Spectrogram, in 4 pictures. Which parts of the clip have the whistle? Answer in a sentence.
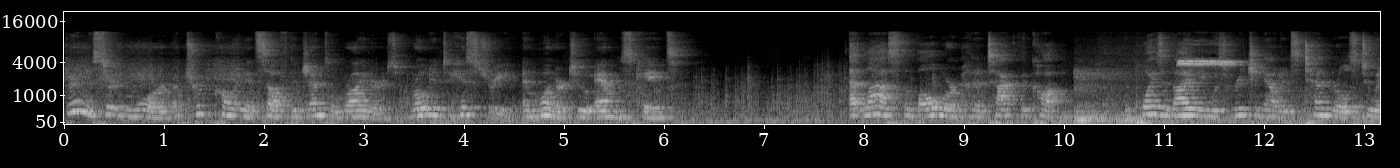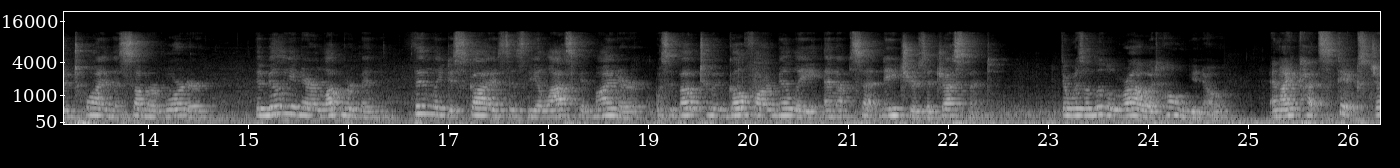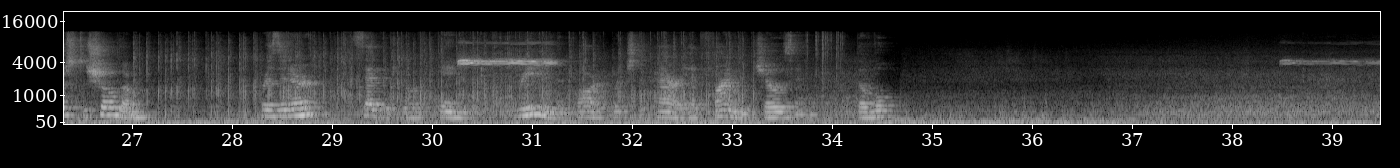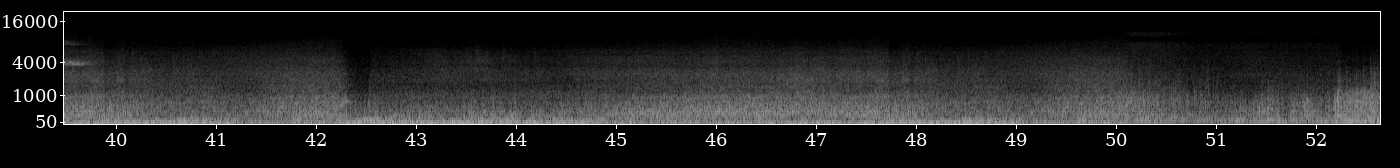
You can hear the whistle from 10.1 to 11.7 s, from 30.2 to 31.2 s and from 38.5 to 39.8 s.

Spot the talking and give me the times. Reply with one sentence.
The talking can be heard from 0.0 to 6.2 s, from 7.8 to 22.4 s, from 23.1 to 27.1 s and from 28.2 to 34.5 s.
